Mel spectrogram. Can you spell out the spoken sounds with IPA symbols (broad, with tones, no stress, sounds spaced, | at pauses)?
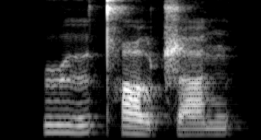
ɻ ɻ̩˧˥ t̪ʰ ɑ˥˩ ʊ̯ ʈ͡ʂ a˥ n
